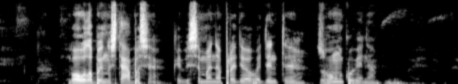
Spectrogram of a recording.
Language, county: Lithuanian, Kaunas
